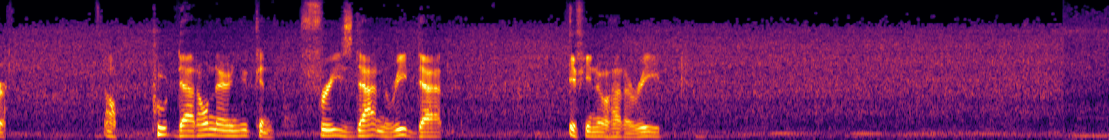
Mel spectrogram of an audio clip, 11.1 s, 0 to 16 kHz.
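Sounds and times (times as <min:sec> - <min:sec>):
even rushing haze: 0:00.0 - 0:11.0.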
